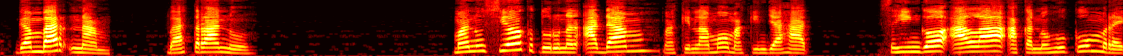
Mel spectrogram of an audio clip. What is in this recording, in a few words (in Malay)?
good news malay jambi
